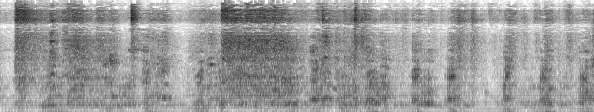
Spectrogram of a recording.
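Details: Domestic sow that refuses to nurse her piglets, heard as broadband harsh squeals and grunts in repeated bursts, with a person speaking nearby.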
